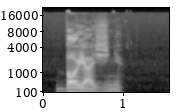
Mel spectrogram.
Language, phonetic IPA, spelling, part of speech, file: Polish, [ˈbɔjäɕɲ̊], bojaźń, noun, Pl-bojaźń.ogg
